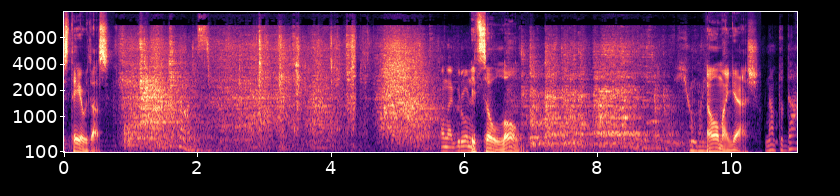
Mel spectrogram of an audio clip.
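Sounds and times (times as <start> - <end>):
metal scraping on concrete: 0.8 - 10.1
metal knocks and clanks: 0.8 - 10.2.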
